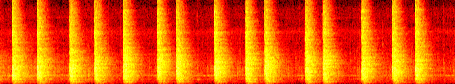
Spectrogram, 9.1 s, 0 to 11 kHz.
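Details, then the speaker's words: Up-down power feed screw drive on 12 volts, lifting slowly: sharp metallic clunks roughly every half second as the chain jumps sprocket teeth because idler sprockets are not yet fitted. "hear those gears skipping guys I think that's it for this video"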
